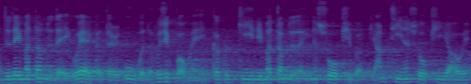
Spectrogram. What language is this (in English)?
Manipuri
